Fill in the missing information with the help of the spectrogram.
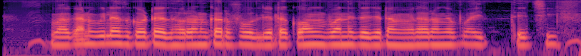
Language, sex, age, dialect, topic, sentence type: Bengali, male, 25-30, Western, agriculture, statement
